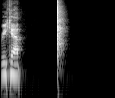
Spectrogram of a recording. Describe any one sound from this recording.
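A young man claps his hands.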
